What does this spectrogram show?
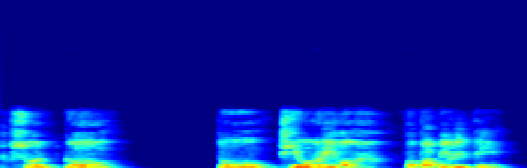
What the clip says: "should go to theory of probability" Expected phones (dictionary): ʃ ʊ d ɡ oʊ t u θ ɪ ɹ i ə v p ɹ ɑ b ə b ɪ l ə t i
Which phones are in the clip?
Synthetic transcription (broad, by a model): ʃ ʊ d ɡ oʊ t u t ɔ ɹ i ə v p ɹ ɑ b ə b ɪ l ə t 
